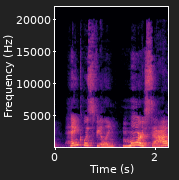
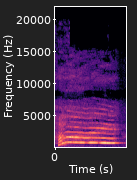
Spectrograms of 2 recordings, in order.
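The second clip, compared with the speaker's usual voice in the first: very high, squeaky loud greeting; lizard voice; 7 dB louder than usual. Acted. Lizard greeting the cactus, high and squeaky.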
